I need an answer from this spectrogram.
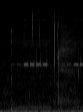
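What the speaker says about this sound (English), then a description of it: "We gotta kill that alarm." An alarm beeps in a quiet room at home, a faint electronic tone repeating in short rapid pulses with brief pauses between runs, alongside soft clicks and low background noise.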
